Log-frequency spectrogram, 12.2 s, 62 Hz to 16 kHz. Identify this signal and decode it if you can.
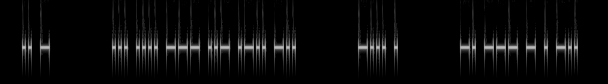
Morse code, heard as a keyed tone, about 20 wpm, 700 Hz. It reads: IT SHOULD BE NOTED
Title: 3x Word-Spacing - Sets of 5 Words - 20wpm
